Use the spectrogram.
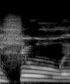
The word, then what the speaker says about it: Schul: Schul is not that fucking hard. Like mispronounced school, motherfucker.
